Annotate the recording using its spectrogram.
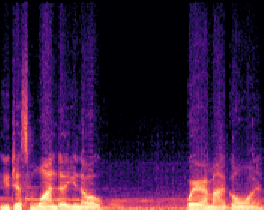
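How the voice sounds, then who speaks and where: With music in the background, a woman with a very deep, low pitch speaks at a very slow pace and fairly even intonation. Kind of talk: interview answer.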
